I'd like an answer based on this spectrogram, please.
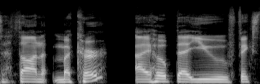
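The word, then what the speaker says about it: Thon Maker: pronunciation but I refuse you pronounced on mature as maker again it is thawne maccer I hope that you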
